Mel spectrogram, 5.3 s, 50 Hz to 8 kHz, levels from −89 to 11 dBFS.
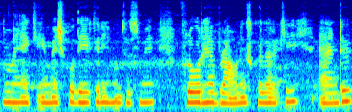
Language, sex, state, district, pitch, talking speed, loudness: Hindi, female, Chhattisgarh, Raipur, 230 Hz, 170 wpm, -16 LUFS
